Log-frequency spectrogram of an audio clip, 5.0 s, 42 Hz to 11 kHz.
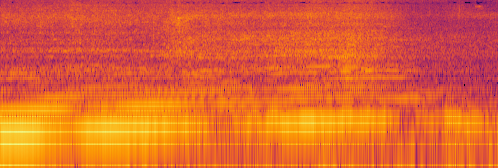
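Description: Turbocharged 2.0-litre four-cylinder (B207R) of a Saab 9-3 fitted with a big GTX3582 turbo, accelerating in second gear with the engine note rising steadily. A hiss builds over the middle as it comes on boost, then the revs ease off near the end.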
